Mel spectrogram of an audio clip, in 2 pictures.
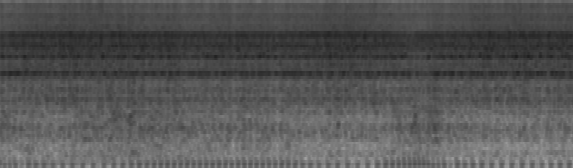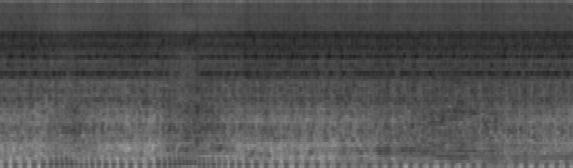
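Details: Yamaha Mio Sporty idling, rough hissy rattle from the CVT over the engine beat; cause found to be a loose, unlubricated clutch pulley.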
